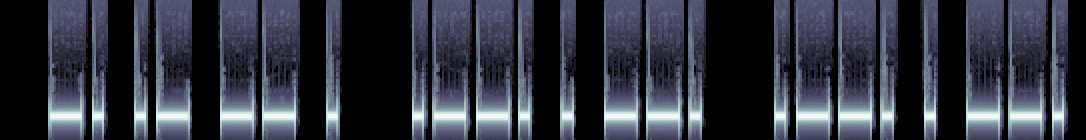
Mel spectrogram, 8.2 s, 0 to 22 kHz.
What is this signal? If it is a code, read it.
Morse code, heard as a keyed tone, about 16 wpm, 700 Hz. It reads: NAME PEG PEG
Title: Practice QSO - Exchange 1 - Beginning - 15wpm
